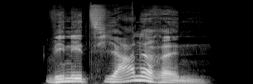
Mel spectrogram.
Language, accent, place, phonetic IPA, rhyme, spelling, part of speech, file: German, Germany, Berlin, [ˌveneˈt͡si̯aːnəʁɪn], -aːnəʁɪn, Venezianerin, noun, De-Venezianerin.ogg
- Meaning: Venetian (female person)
